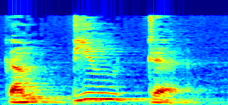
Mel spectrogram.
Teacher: जो स्ट्रेस है वो प पे है.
